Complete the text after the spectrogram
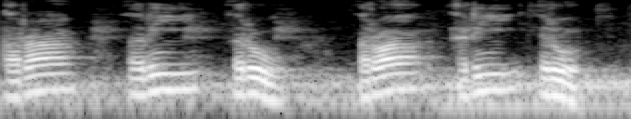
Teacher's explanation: kalau kita rasakan seolah-olah semacam bergeser antara ujung lidah dengan langit langit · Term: huruf ra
